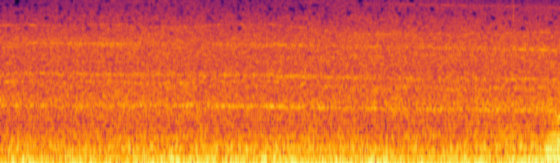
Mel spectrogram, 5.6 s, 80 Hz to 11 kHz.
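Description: A Fenix A320 airliner rolls for takeoff from Edinburgh in Microsoft Flight Simulator, with a steady, loud engine roar and a broad rushing hum that holds constant throughout, and faint high whining tones running above it.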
